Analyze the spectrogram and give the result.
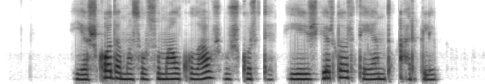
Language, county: Lithuanian, Kaunas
